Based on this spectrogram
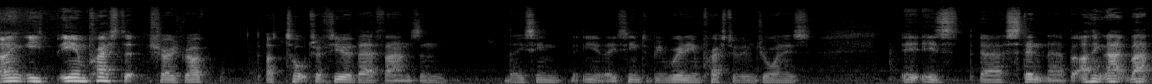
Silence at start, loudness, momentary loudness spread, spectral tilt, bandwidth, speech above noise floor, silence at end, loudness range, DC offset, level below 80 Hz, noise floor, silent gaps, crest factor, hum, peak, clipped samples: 0 s; -30 LUFS; 18 LU; -5 dB/octave; 16.5 kHz; 27 dB; 0 s; 10 LU; under 0.1%; -60 dBFS; -56 dBFS; none; 22 dB; none; -8 dBFS; under 0.1%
